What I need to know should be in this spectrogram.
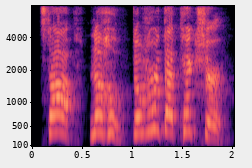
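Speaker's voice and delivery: high, urgent acted cry; desperate plea. Kane begging the insects off her picture, desperate.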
